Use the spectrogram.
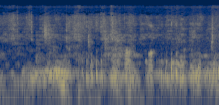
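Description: Fancy pigeons coo in low, throaty rolling calls, several birds close by and overlapping continuously, with someone talking over them.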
